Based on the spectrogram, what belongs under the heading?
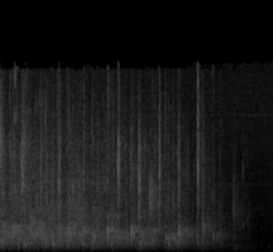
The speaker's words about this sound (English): I think, that's my testimony. Normally after someone give a testimony, you clap your hands. Amen.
